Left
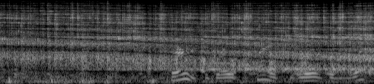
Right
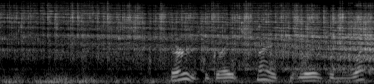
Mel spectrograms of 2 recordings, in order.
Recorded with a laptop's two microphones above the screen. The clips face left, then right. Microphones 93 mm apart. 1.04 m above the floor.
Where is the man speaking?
5° right (ahead or behind).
